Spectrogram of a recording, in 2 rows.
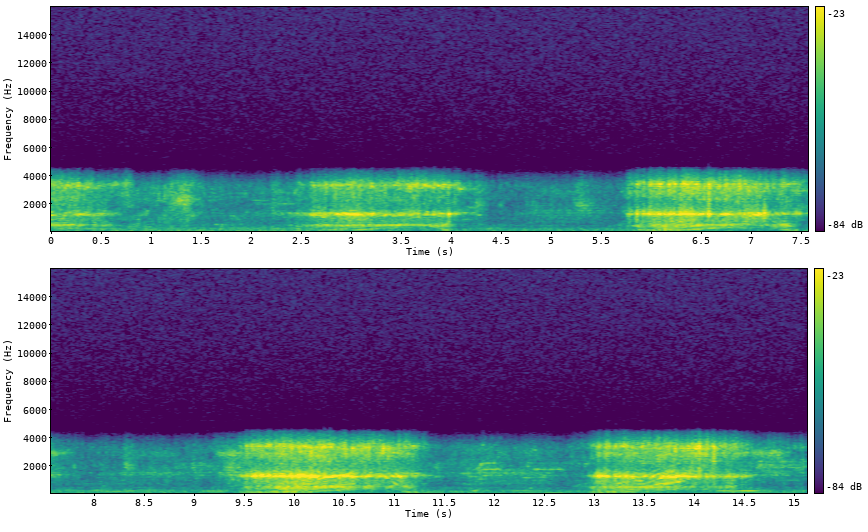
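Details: Two sleepers snoring: four loud, rough snores over fifteen seconds, about 16 a minute, each on the in-breath with quieter gaps.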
